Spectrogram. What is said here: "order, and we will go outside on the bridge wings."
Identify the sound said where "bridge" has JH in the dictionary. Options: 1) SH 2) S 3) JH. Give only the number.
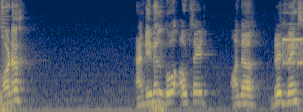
3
